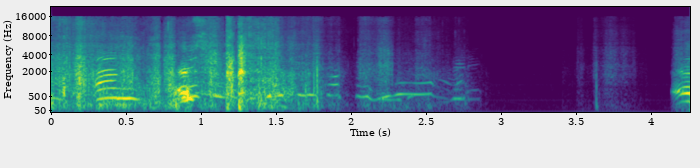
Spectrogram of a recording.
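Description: Rustling and knocking of a phone being handled, its microphone being rubbed and bumped, for about two seconds, with short vocal sounds over it.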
